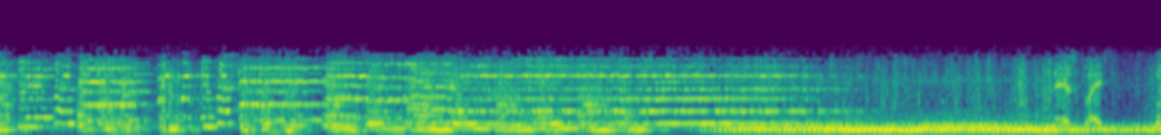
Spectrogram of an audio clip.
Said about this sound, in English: Turn off the motor.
